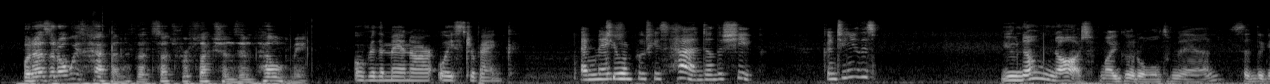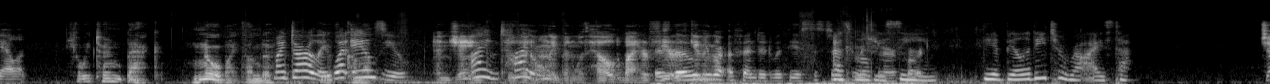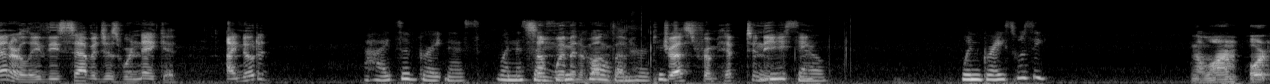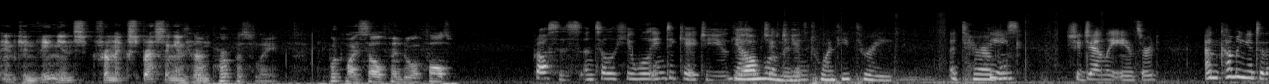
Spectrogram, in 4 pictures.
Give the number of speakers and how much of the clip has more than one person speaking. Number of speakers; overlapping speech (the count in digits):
10, about 17%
